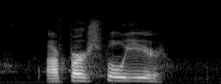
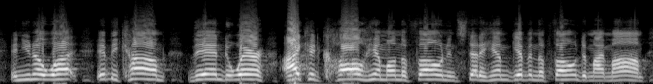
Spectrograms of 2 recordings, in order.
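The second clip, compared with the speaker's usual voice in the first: ordinary talk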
